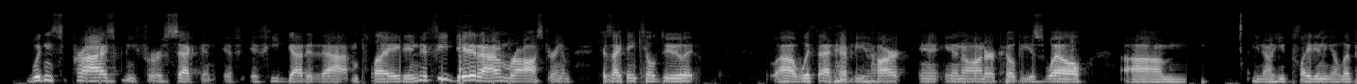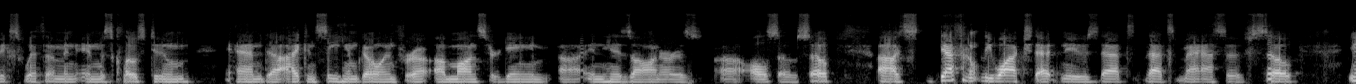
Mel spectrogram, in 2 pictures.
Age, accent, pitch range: 50-69, American, 125-165 Hz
